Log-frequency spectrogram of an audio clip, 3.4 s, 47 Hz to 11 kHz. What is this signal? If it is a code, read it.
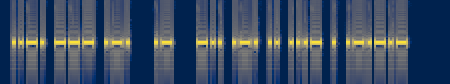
Morse code, heard as a keyed tone, about 47 wpm, 700 Hz. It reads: FOR A DRIVE.
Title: Sentences from Top 1000 Words - Review Part 2 - 45wpm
